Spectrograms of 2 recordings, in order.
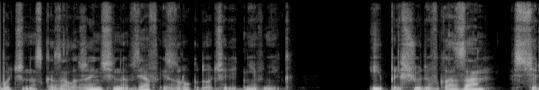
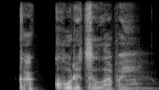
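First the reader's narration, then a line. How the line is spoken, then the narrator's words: Muttered. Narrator (Russian): буркнула она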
